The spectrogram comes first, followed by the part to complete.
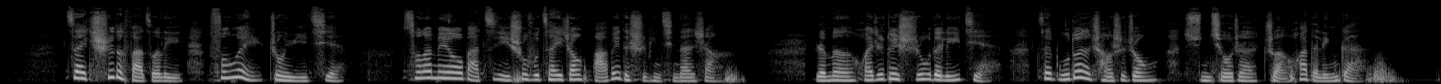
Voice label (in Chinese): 少年音; 在吃的法则里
